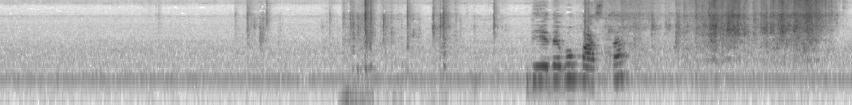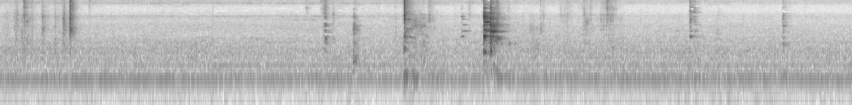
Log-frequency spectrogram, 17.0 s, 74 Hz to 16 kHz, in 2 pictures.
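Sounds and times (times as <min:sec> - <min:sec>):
steady low hum: 0:00.0 - 0:17.0
dry pasta pouring into pan: 0:06.3 - 0:09.3.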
